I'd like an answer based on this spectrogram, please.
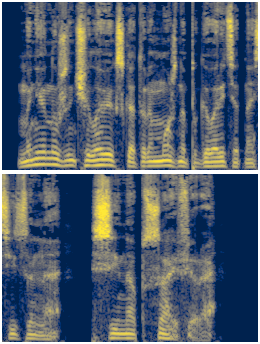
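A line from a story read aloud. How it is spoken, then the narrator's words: Hoarse voice. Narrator (Russian): хрипло сказал Арбин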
